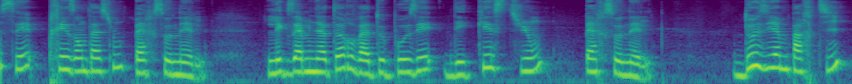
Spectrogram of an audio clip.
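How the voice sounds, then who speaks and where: A woman teaching a French exam-prep lesson, speaking slowly and deliberately and repeating model answers for students. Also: on the high side, darkish tone.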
